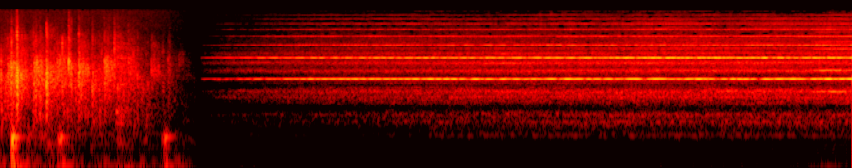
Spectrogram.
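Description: Brief audience applause that fades out within the first two seconds. After a short gap, ambient film-soundtrack music begins: a drone of several steady high tones that swells in gradually.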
